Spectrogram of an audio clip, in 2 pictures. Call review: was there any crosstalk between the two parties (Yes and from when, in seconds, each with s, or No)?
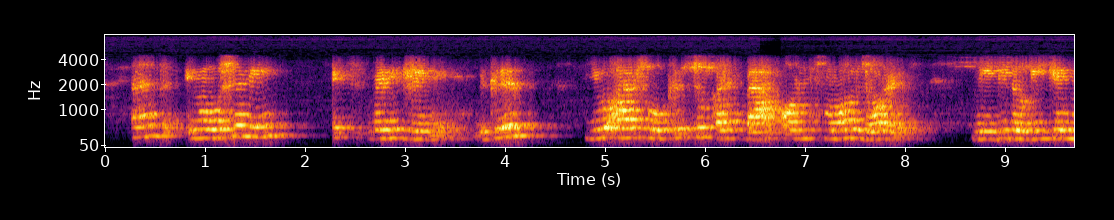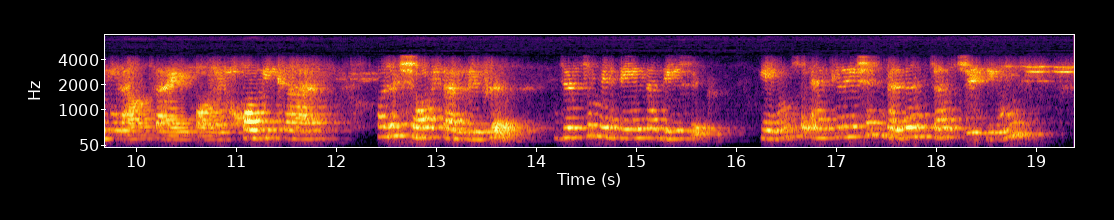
No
